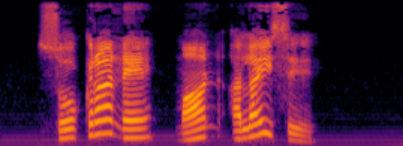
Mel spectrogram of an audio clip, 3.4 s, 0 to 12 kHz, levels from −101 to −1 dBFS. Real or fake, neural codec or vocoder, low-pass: real; none; 10.8 kHz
